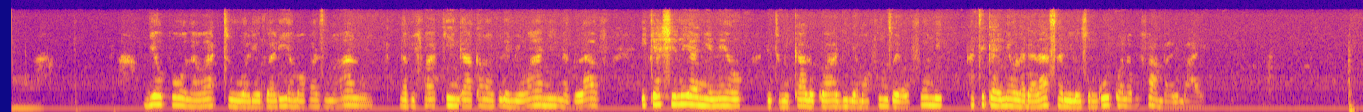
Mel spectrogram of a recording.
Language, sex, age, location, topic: Swahili, female, 25-35, Dar es Salaam, education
